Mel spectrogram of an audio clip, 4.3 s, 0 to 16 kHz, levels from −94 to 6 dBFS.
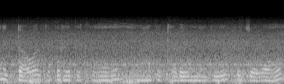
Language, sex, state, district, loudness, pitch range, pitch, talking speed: Hindi, female, Odisha, Malkangiri, -19 LUFS, 175-185 Hz, 180 Hz, 210 wpm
